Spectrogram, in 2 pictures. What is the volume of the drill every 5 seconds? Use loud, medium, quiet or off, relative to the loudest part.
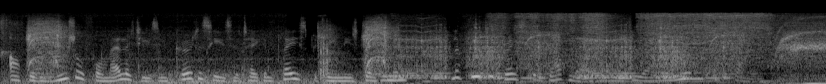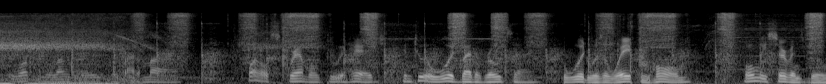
loud, loud, quiet, quiet.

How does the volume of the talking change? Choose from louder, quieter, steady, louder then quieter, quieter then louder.
quieter then louder.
